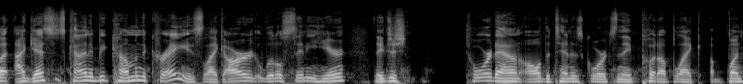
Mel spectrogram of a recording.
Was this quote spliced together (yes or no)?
no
